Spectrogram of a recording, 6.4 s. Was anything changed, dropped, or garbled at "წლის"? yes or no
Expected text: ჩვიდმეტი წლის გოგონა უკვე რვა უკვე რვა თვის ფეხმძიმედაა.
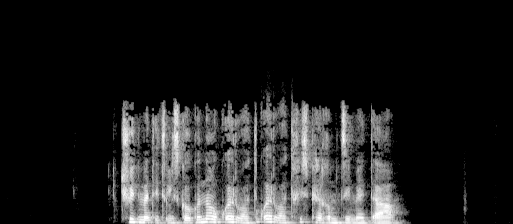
no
